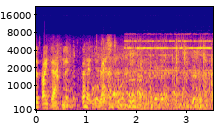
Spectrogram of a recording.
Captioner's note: phone ringing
